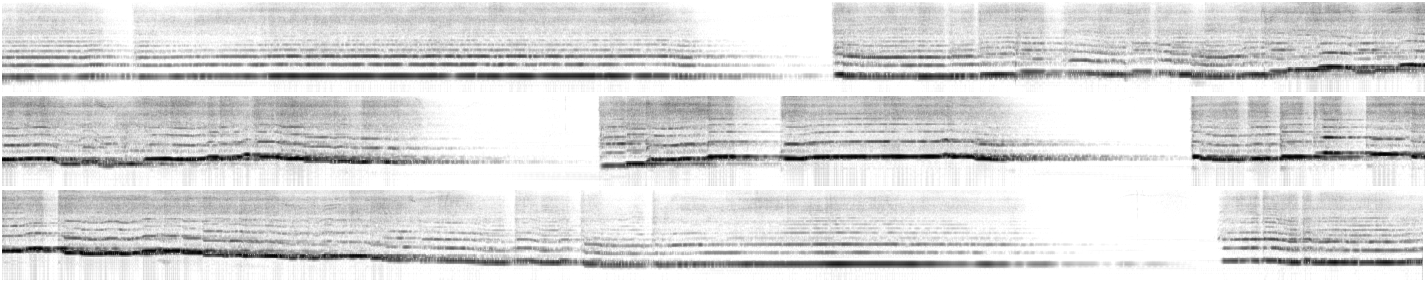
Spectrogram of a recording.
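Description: Bamboo bansuri flute playing a slow, ornamented melody in four phrases with short breaths between them. The phrases are a long held note, a climbing run, a high passage, and a descent that settles on a long low note. Faint steady low tones sound underneath throughout.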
